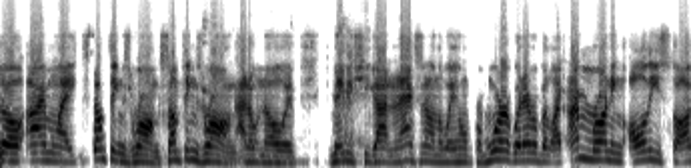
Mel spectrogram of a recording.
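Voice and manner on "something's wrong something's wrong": normal talking voice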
